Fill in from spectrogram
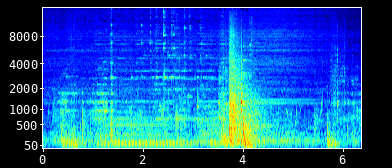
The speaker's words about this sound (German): Wo blubbert's denn? Ja, meistens in Kesseln oder beim Zauberkarte Ja. Oder beim Kochen oder Aber sowas.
